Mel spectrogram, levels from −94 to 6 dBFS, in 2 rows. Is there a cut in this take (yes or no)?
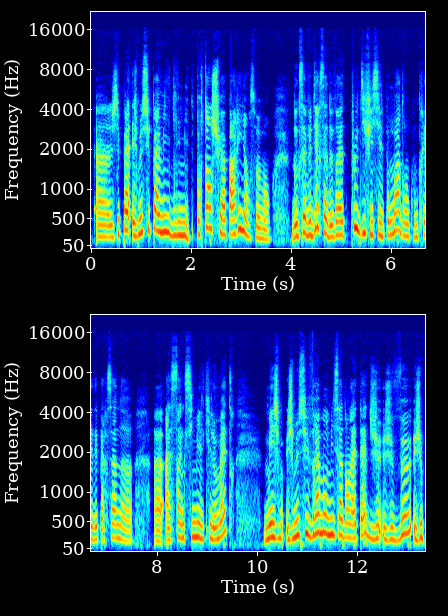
no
